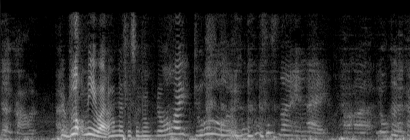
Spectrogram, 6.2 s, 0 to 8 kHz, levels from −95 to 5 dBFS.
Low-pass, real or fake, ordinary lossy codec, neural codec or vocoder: 7.2 kHz; fake; MP3, 64 kbps; codec, 16 kHz in and 24 kHz out, 1.1 kbps, FireRedTTS-2 codec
